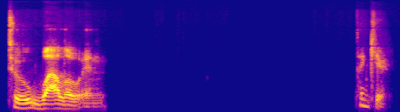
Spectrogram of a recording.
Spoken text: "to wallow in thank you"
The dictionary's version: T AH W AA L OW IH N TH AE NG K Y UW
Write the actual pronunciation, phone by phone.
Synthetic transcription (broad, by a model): T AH W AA L OW IH N TH AE NG K Y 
